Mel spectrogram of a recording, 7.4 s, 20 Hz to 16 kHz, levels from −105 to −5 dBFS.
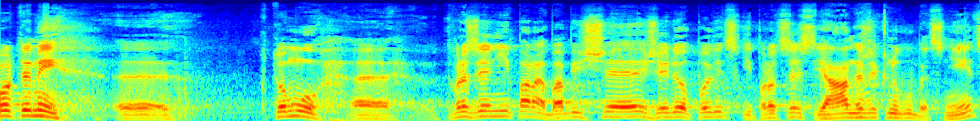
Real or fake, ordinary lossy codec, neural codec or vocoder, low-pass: real; AAC, 48 kbps; none; 14.4 kHz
